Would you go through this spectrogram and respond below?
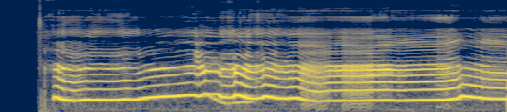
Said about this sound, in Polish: Drzwi się otwierają z takim przerażającym piskiem. Nawet jak próbujesz, nie wiem, tak jeszcze wolniej, to dalej to tak piszczy.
